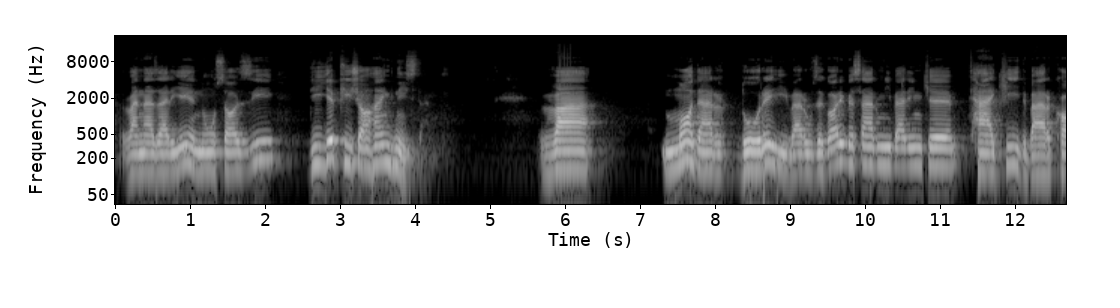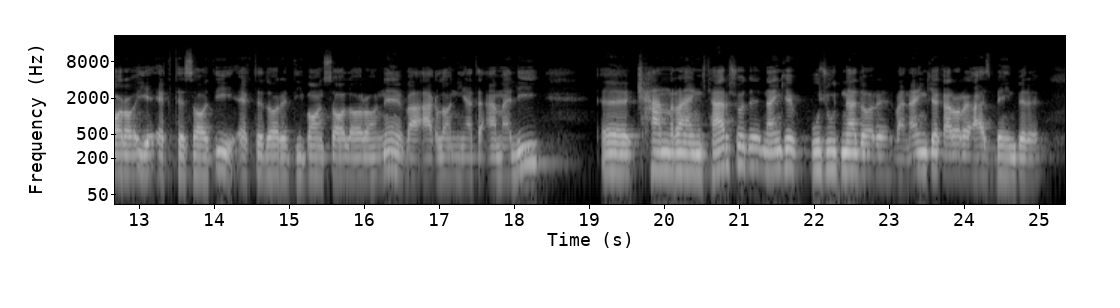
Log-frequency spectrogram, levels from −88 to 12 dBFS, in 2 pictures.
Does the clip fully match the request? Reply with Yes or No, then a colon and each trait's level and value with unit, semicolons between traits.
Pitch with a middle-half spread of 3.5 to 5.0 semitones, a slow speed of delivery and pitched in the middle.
No: average, 4.7 semitones; slow, 95 wpm; low, 125 Hz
